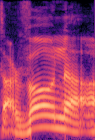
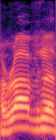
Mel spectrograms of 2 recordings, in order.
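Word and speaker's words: ארונה: I may not have an answer, but you should know the famous Gemara Masechet Avodah Zarah, Aravna It's pronounced Arvona, Aravna. There's several ways of pronouncing his name.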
